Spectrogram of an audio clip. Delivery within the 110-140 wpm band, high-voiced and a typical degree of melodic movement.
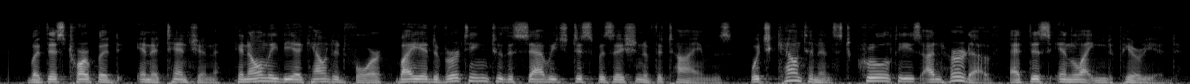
No: slow, 135 wpm; low, 115 Hz; average, 4.3 semitones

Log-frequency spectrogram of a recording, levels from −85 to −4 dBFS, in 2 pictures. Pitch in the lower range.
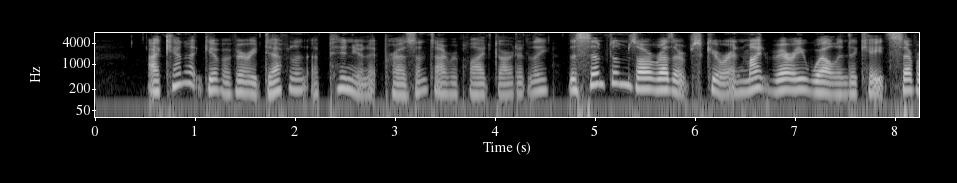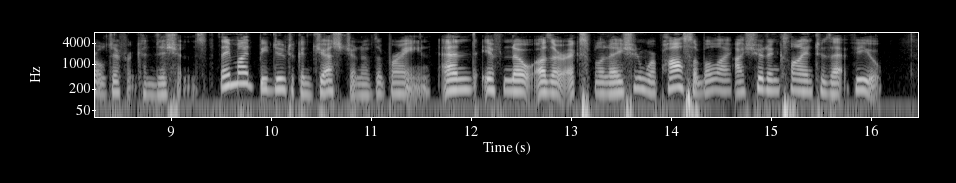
No: medium, 175 Hz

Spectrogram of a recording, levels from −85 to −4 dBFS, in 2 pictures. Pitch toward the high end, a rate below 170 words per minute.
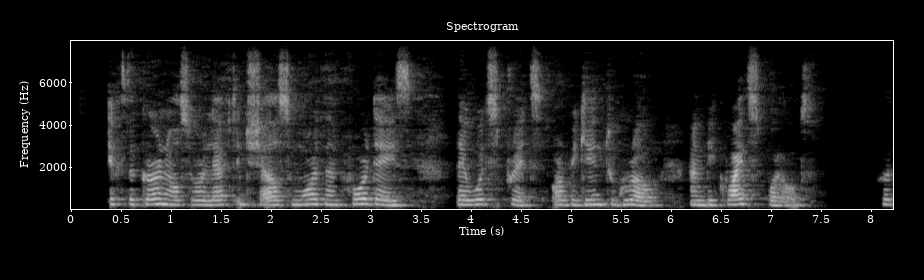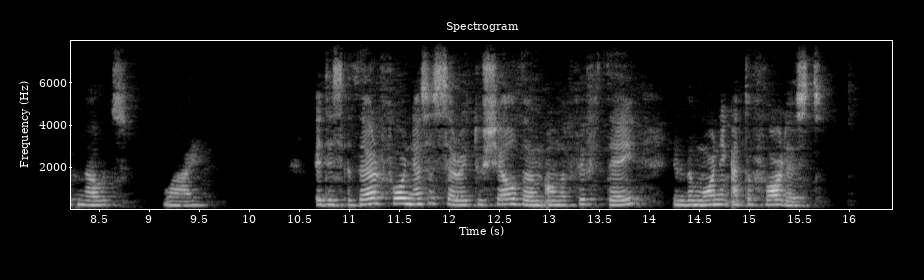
Yes: high, 220 Hz; average, 140 wpm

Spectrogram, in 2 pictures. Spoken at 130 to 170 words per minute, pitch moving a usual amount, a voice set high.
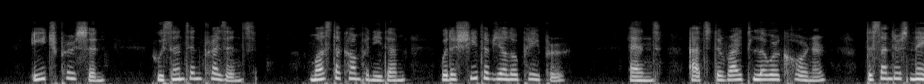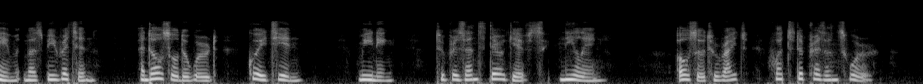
Yes: average, 150 wpm; average, 3.9 semitones; high, 215 Hz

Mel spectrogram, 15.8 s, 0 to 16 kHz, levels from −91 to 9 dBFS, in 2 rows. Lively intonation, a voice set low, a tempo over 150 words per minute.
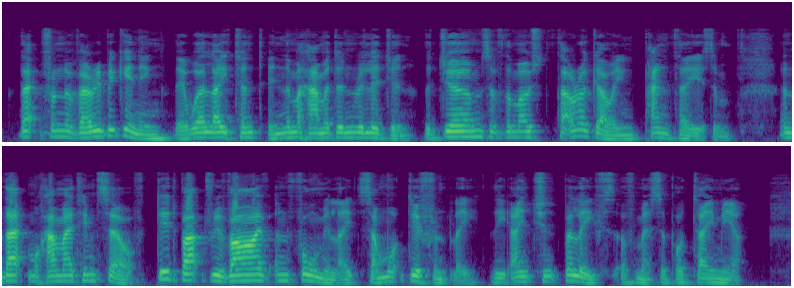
No: wide, 6.6 semitones; low, 130 Hz; average, 145 wpm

